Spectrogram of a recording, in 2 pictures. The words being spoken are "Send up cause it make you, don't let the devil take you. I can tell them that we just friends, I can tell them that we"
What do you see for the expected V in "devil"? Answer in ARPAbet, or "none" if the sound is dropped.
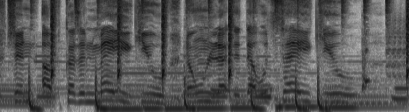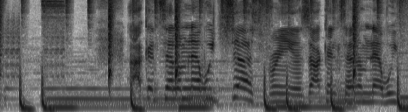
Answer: W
